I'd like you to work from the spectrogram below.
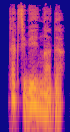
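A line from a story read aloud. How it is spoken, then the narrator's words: Whisper. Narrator (Russian): прошептала Надежда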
